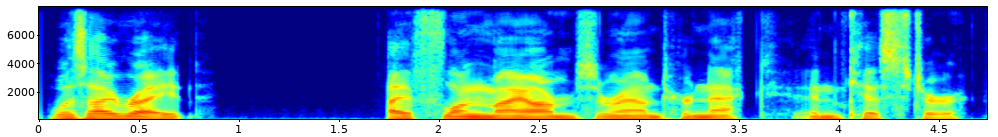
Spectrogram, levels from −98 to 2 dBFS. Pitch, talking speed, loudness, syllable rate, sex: 125 Hz, 165 wpm, -17 LUFS, 4.2 syllables/s, male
